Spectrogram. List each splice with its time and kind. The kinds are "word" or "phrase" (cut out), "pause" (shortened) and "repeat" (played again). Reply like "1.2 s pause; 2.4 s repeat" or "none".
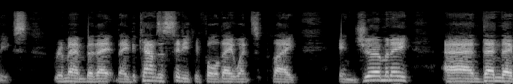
1.3 s word; 1.9 s word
